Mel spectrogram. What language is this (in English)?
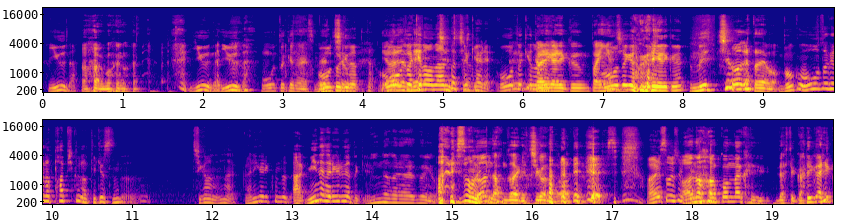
Japanese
